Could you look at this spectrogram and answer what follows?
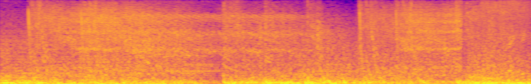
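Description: Starship under heavy fire in Star Trek Resurgence: a continuous roar of booming impacts and explosions, dense and steady, with a brief dip midway before the barrage resumes.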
